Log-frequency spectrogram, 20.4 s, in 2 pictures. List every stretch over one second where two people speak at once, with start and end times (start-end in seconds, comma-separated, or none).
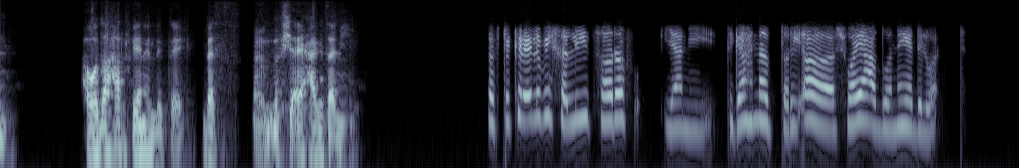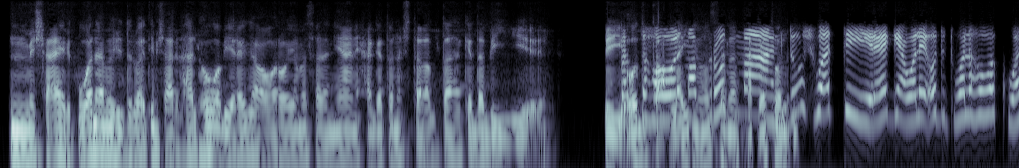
16.4-18.1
